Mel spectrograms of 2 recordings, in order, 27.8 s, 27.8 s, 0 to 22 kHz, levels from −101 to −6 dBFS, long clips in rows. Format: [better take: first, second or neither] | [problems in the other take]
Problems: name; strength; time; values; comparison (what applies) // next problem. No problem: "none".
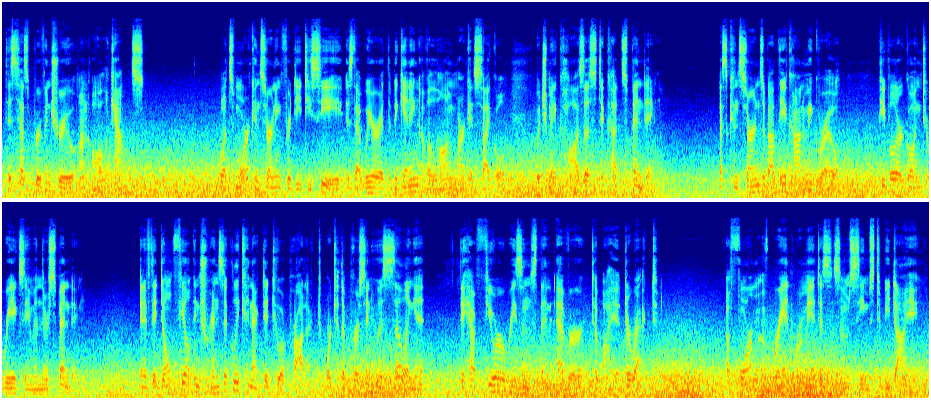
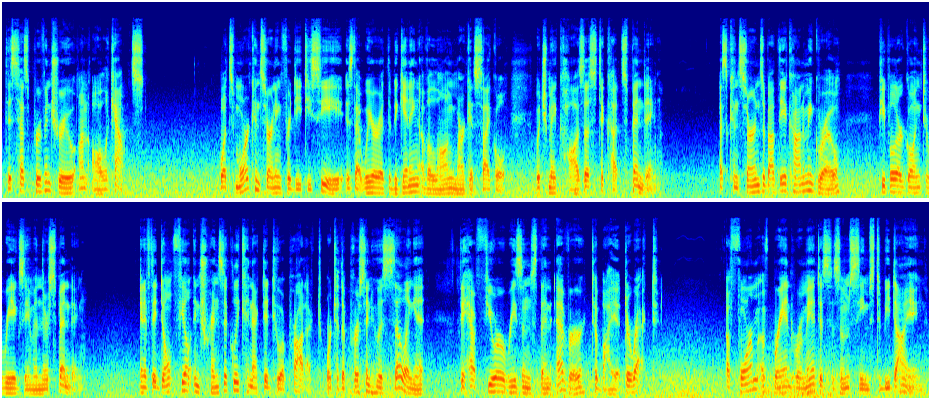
second | wind noise on the microphone; heavy; 2 dB below the speech; occasional gusts in the second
